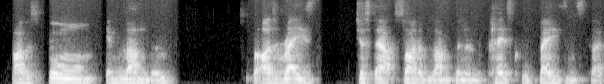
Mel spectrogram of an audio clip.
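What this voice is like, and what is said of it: British English accent. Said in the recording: “everybody listening can probably glean from my accent I'm from the UK”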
